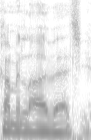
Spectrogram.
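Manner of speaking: put-on deep voice. Teasing a friend on live, saying coming live in a put-on deep voice. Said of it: "I'll give you that, like, that deep voice".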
